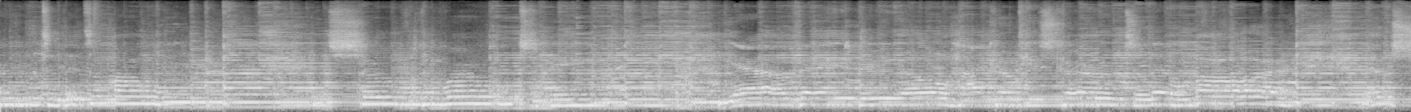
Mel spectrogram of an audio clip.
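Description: Solo acoustic guitar played live, with a man singing over it into a microphone.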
